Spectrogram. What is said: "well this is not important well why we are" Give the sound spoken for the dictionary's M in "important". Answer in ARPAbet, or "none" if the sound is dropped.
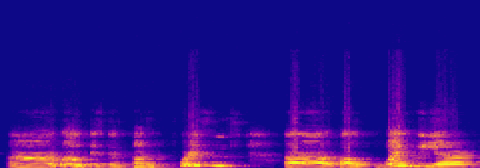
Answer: none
